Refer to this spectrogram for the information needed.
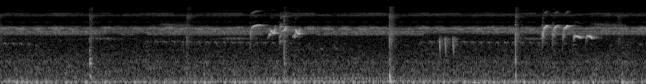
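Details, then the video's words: Cinereous tit in the wild, song recorded as a trapping lure: short clusters of thin, high chirping notes in two bouts, partly masked by a constant shrill insect chorus and occasional sharp clicks. "Suara Burung Gelatik Batu Di Alam liar Super Gacor"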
